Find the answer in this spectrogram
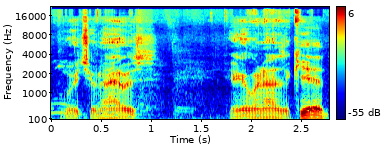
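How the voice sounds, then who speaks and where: A man's very slow speech with vocal fry. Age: 60s. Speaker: travel vlogger. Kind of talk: travel vlog narration. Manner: casual, with frequent fillers.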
